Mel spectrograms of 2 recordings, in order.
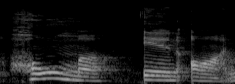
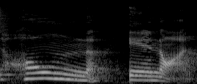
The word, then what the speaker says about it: hone in on: The expression is hone in on.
